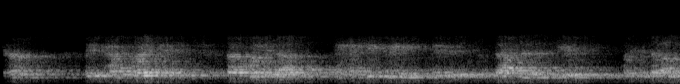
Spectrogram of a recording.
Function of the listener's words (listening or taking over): listening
